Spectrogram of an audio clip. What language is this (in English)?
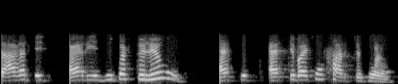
Kashmiri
